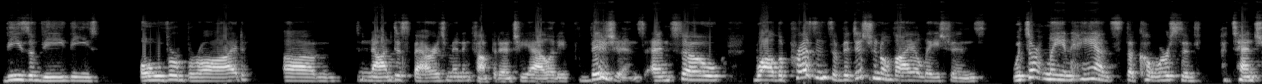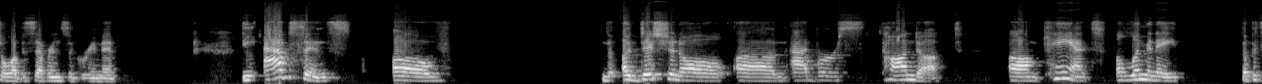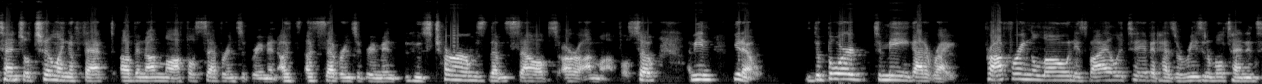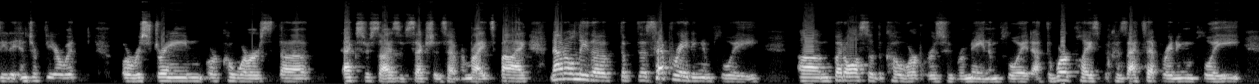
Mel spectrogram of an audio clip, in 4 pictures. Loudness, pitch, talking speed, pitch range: -13 LUFS, 175 Hz, 135 wpm, 155-200 Hz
